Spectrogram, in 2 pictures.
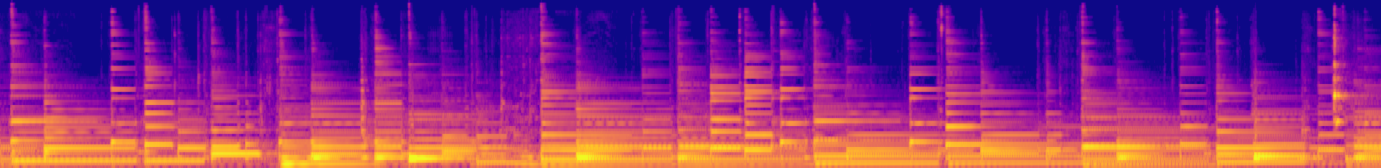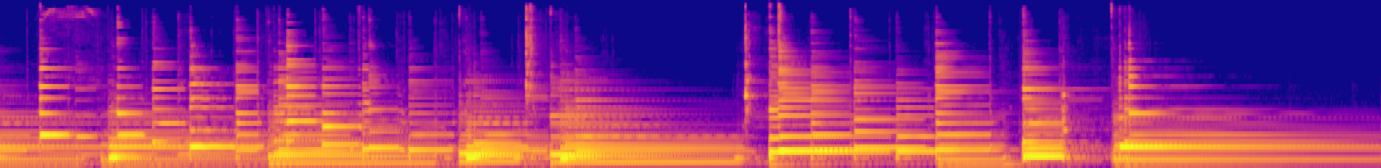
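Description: Acoustic guitar playing a slow instrumental passage of plucked chords over bass notes. It closes on a last chord that rings out and fades near the end.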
